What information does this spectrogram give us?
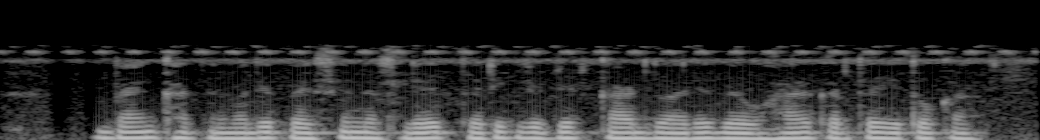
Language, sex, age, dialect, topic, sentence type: Marathi, male, 18-24, Standard Marathi, banking, question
